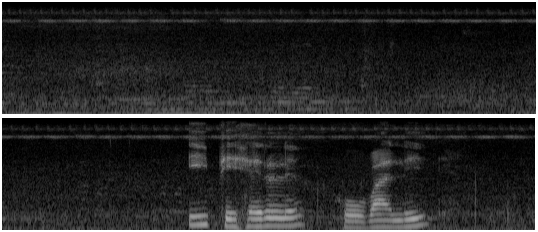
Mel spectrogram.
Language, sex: Southern Sotho, male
